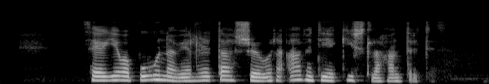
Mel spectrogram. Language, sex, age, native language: Icelandic, female, 40-49, Icelandic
